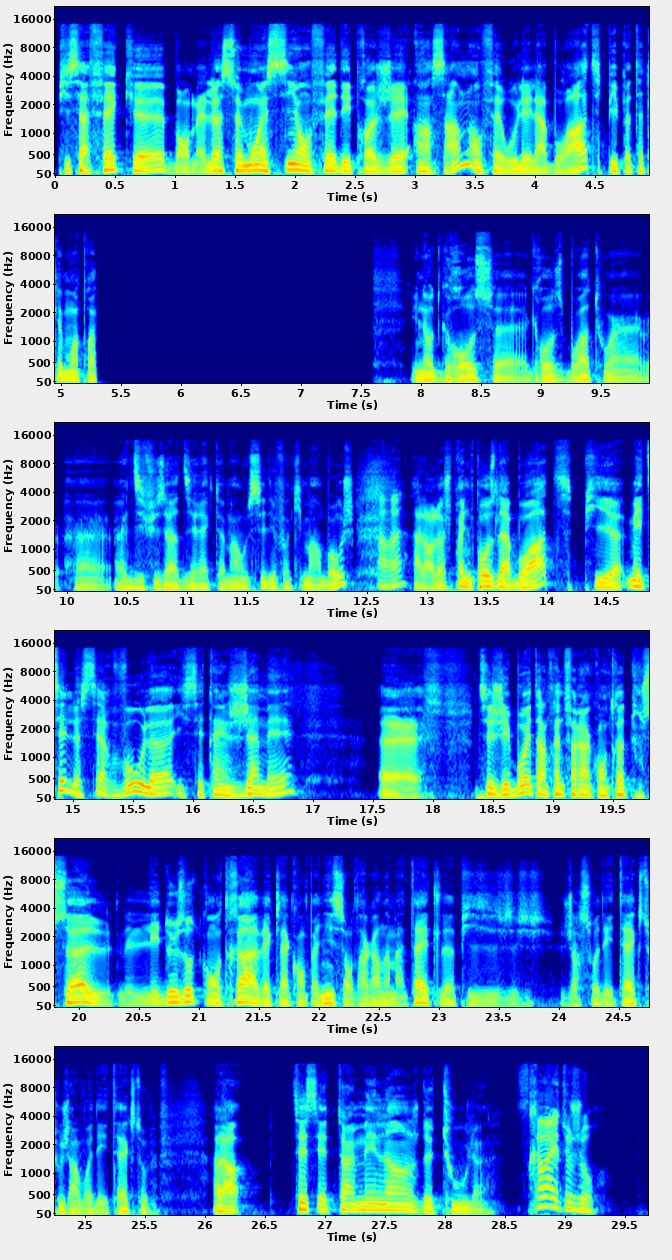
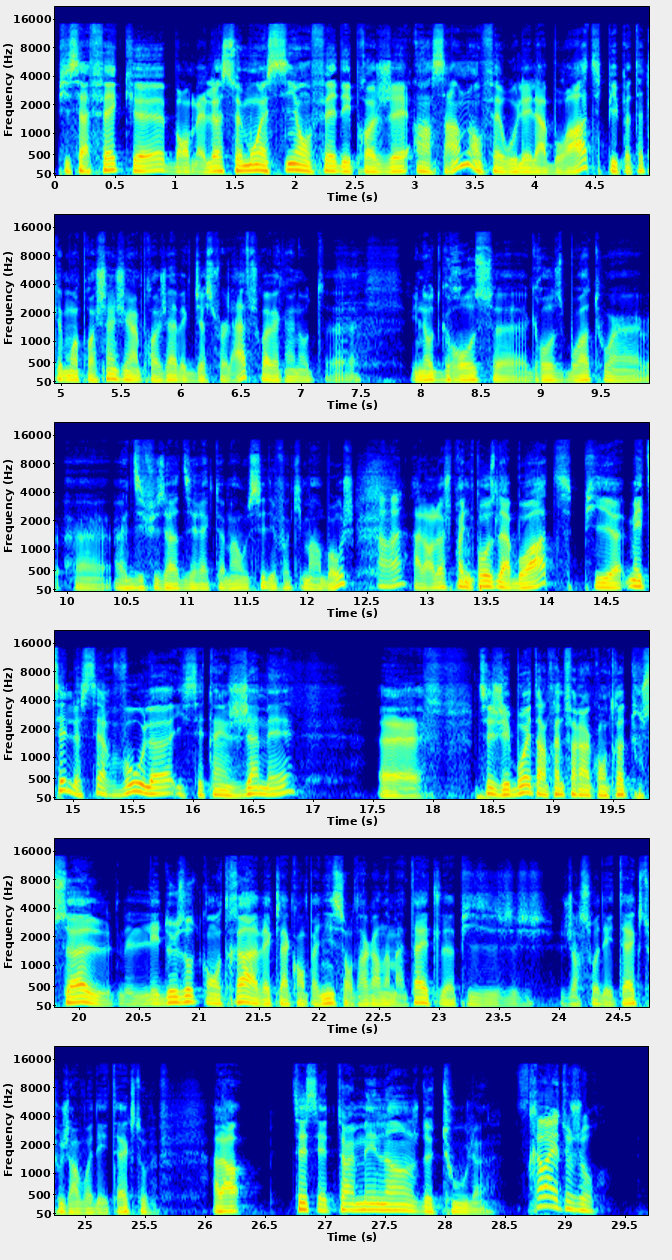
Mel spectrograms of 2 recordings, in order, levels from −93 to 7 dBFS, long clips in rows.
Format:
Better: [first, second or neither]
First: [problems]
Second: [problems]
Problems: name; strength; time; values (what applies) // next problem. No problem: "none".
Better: second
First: audio cutting out; at 5.5 s for 2.5 s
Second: none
